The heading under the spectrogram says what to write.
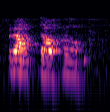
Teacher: विसर्ग का उच्चारण हा के रूप में किया जाता है।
